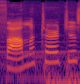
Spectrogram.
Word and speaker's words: thaumaturges: I'm pretty sure we call it— it's called thaumaturges, not thome.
